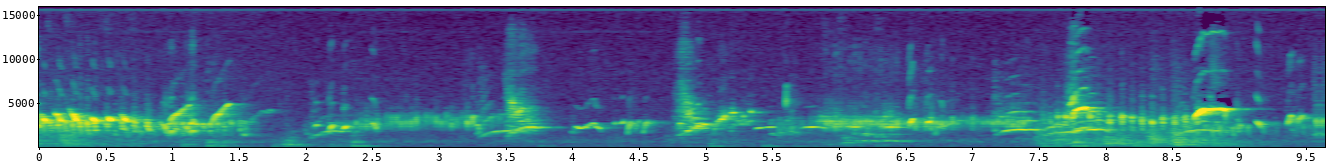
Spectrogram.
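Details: Canaries singing together as their singing season starts, pouring out continuous overlapping trills, rising and falling whistled sweeps and sharp high chirps, with a bright loud note near the end.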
